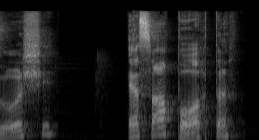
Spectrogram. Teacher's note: O R do seu amigo baiano tem outro nome, né? Ele é um R aspirado.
